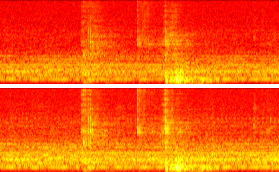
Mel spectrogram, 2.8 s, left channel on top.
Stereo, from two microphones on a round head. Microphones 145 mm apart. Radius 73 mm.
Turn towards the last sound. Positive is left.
turn(degrees=-50)  # may be behind; listen again after turning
